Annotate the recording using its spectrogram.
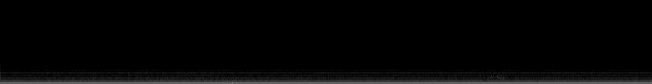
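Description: Steady low electrical mains hum with a buzzy edge on the sound feed, unchanging throughout.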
